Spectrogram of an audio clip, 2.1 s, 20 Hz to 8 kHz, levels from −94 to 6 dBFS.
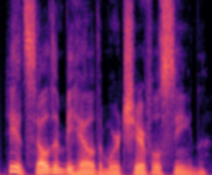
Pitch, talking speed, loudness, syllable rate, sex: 125 Hz, 225 wpm, -16 LUFS, 6.0 syllables/s, male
